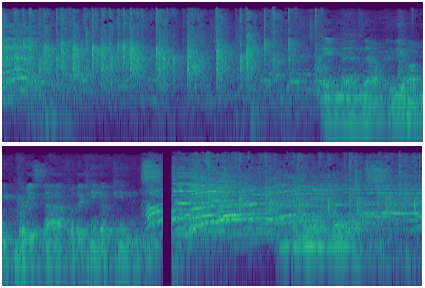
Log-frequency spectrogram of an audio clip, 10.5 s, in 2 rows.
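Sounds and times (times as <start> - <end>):
audience clapping: 0.0 - 4.0, 7.6 - 10.5
speech: 4.0 - 7.3, 9.0 - 10.1.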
